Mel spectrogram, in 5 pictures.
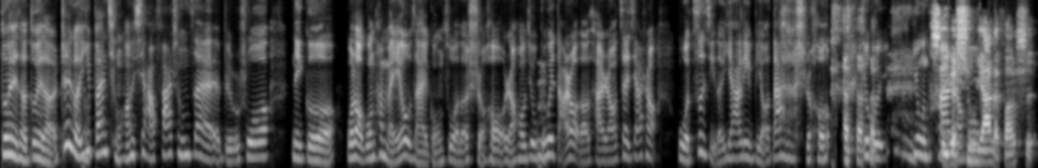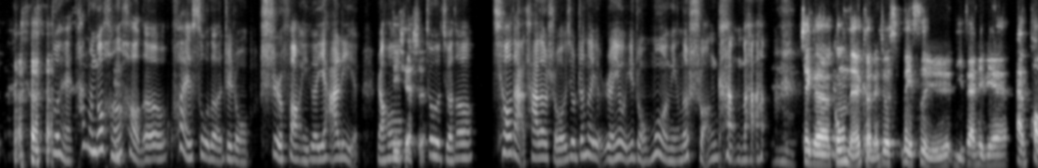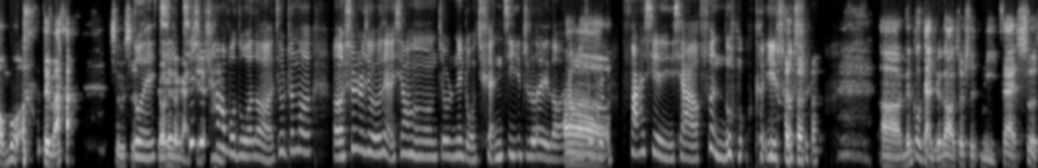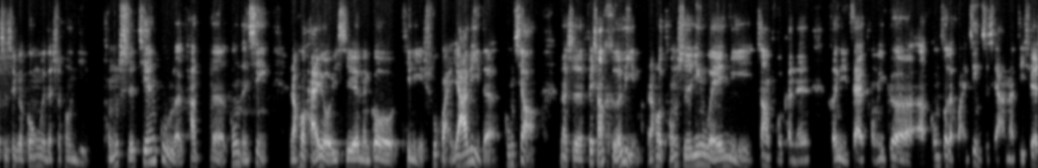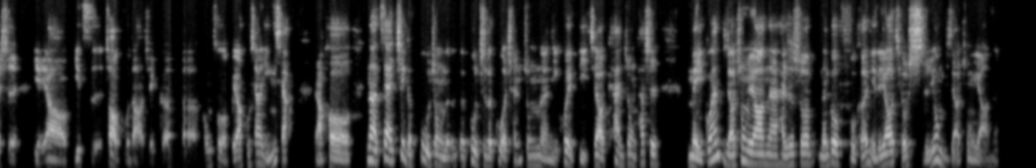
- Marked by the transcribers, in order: laughing while speaking: "大的时候"; laugh; laugh; laughing while speaking: "感吧"; chuckle; laugh; laughing while speaking: "对吧？"; laughing while speaking: "愤怒，可以说是"; laugh
- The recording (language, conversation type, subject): Chinese, podcast, 你会如何布置你的工作角落，让自己更有干劲？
